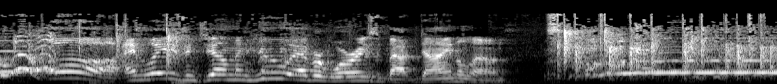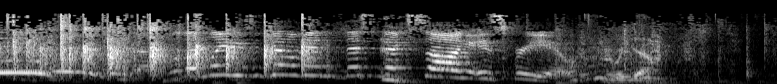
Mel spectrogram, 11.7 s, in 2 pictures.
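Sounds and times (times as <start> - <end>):
audience cheering at a live show: 0.0 - 1.3, 4.2 - 7.7
audience clapping at a live show: 0.0 - 1.6, 4.1 - 8.6
speech: 1.0 - 4.2, 9.5 - 11.0.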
